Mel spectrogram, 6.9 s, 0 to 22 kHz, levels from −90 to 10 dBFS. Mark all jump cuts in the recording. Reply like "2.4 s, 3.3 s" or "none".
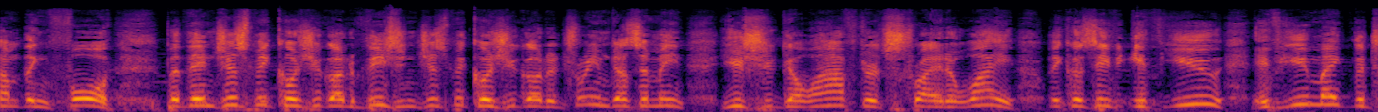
5.2 s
